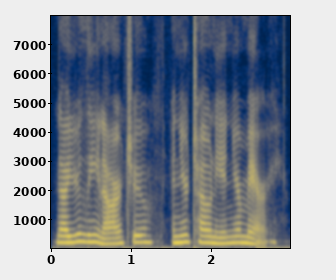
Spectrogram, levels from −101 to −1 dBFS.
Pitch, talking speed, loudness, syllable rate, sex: 220 Hz, 200 wpm, -16 LUFS, 6.4 syllables/s, female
